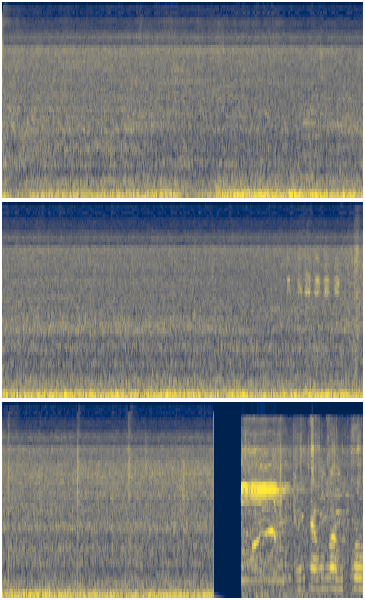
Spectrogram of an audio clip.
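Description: A car rolls into a parking area at a hilltop temple in Chotila, its engine a steady, close low rumble that drops out abruptly near the end.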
